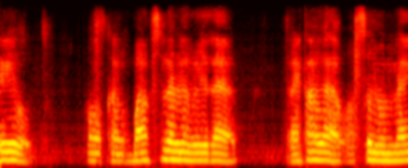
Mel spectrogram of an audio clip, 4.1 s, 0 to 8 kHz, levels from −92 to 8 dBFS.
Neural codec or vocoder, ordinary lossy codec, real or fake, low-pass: codec, 16 kHz, 1 kbps, FreqCodec, smaller model; none; fake; 7.2 kHz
